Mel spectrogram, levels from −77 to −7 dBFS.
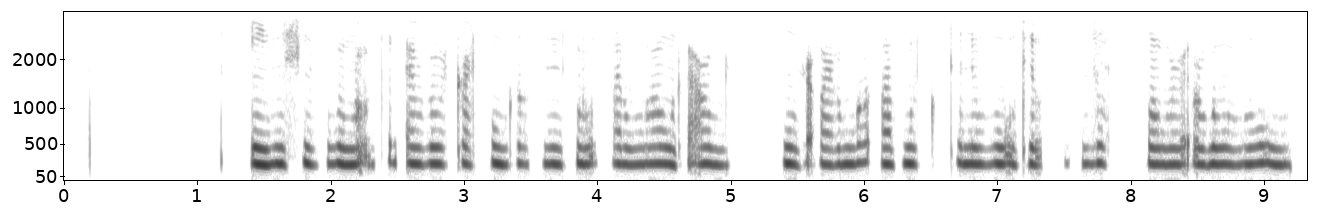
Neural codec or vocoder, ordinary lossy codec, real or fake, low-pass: autoencoder, 44.1 kHz, a latent of 192 numbers a frame, MeloTTS; Opus, 32 kbps; fake; 3.6 kHz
